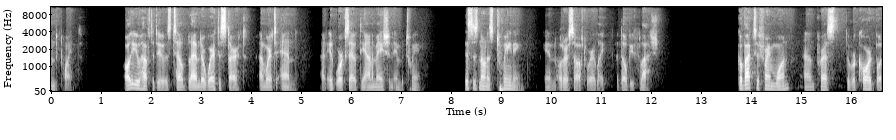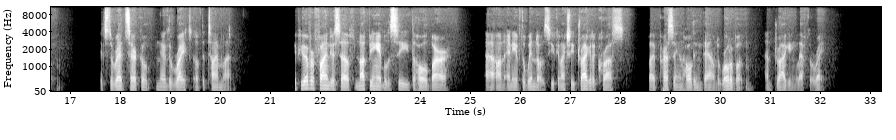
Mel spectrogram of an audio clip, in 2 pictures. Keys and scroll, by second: 1.4 typing.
